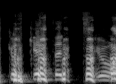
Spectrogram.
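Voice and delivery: mock dad yell. Echoing the dad's yell, laughing.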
